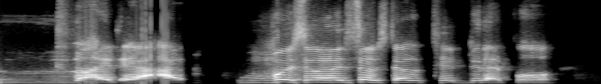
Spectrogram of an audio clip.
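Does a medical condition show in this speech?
Yes: cerebral palsy; speech impediment, noticeable on phone calls.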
